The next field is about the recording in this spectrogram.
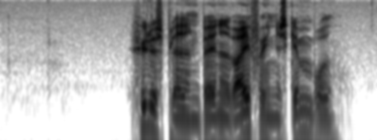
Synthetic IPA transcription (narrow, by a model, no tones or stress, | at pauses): hyləsb̥lɛːð̞ˠn̩b̥æn̰əðˠʋɑ̈ɪfɒhe̝nəsɡ̥emm̩b̥ʁuð̞̰ˠ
